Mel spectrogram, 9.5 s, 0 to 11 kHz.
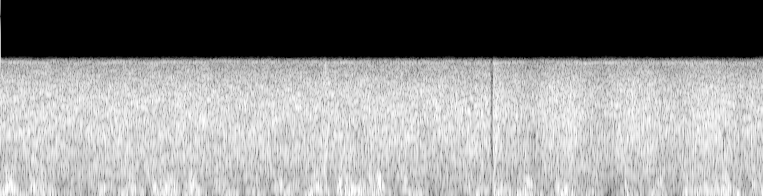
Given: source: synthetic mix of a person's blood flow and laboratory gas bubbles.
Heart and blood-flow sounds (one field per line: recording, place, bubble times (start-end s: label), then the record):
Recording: Doppler ultrasound of blood flow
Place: precordium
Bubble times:
1.73-1.90 s: bubbles
1.98-2.08 s: bubbles
3.44-3.54 s: bubbles
4.01-4.11 s: bubbles
4.22-4.30 s: bubbles
5.96-6.19 s: bubbles
7.79-7.86 s: bubbles
9.10-9.14 s: bubbles
9.31-9.42 s: bubbles
From the record:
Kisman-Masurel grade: 122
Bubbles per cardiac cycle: 1 to 2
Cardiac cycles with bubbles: 10 to 50%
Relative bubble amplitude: moderate (0.250 to 0.450)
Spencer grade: 2 (many but less than half of the cardiac periods contain bubble signals, singularly or in groups)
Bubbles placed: anywhere in the cardiac cycle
